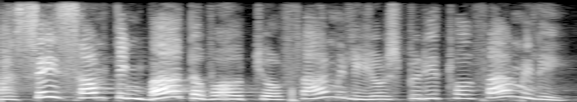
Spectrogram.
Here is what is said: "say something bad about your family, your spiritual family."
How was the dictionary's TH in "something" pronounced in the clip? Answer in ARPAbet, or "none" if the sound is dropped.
T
